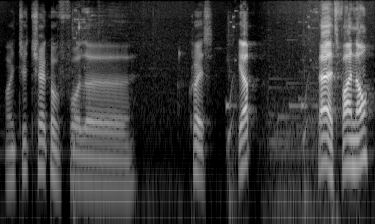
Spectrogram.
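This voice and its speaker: A man doing casual let's play commentary on a live stream, talking in short, halting phrases. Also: mid-range voice, animated, bright, forceful tone, faint music behind.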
